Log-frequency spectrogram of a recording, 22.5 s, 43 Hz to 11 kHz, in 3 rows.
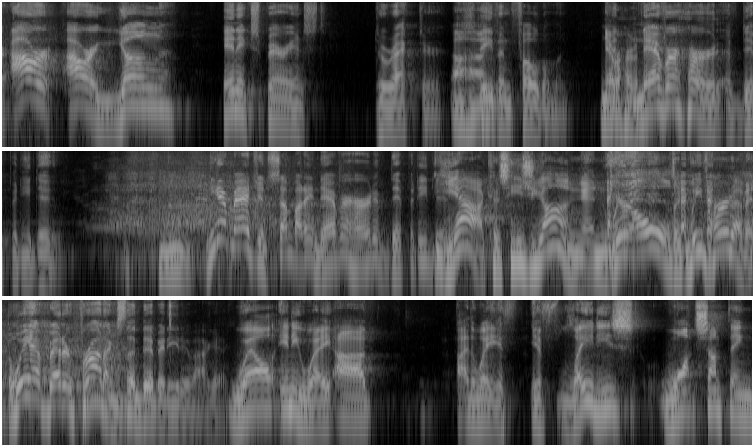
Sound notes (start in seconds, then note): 8.4 audience groans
